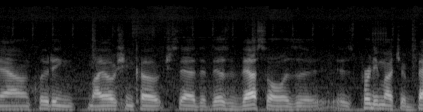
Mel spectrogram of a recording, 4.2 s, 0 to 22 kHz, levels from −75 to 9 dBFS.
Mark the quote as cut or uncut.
uncut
